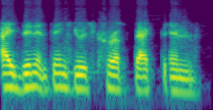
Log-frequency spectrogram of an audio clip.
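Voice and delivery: normal talking voice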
